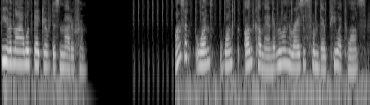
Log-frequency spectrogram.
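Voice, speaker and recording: High-voiced woman reading a story game aloud. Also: moderate pace, a little mellow. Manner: stumbles over words while reading. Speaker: gamer reading a visual novel aloud. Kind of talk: dramatic read-aloud of game narration.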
